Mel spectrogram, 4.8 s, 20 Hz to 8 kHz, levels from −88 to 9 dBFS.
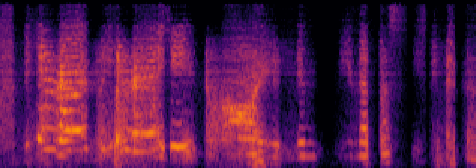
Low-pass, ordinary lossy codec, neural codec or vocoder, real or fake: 7.2 kHz; none; codec, 44.1 kHz, 0.9 kbps, DAC; fake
